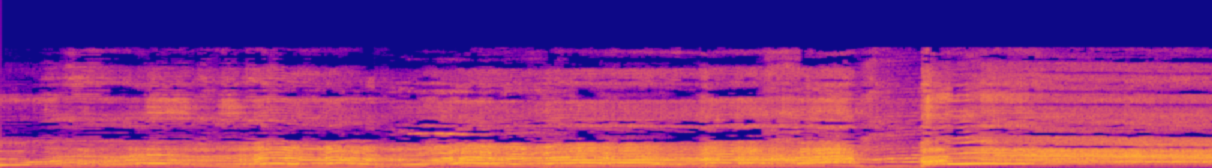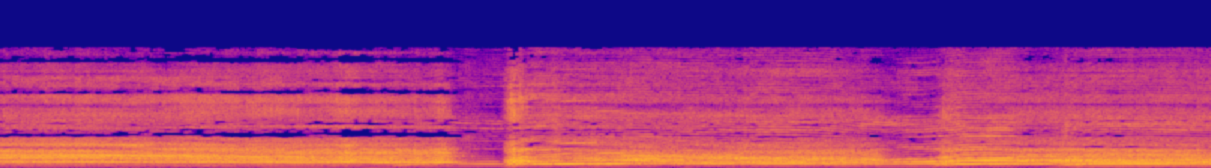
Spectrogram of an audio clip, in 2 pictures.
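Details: Several Siberian Huskies loudly yelling at a calm Golden Retriever: wavering, sliding howls and yodelling cries that rise and fall, overlapping almost continuously with brief gaps near six, eleven and fourteen seconds, over steady background music.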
